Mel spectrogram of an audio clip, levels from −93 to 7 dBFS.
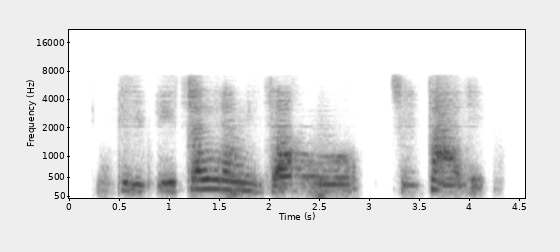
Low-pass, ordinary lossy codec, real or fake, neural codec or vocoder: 7.2 kHz; AAC, 32 kbps; fake; codec, 44.1 kHz, 0.9 kbps, DAC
